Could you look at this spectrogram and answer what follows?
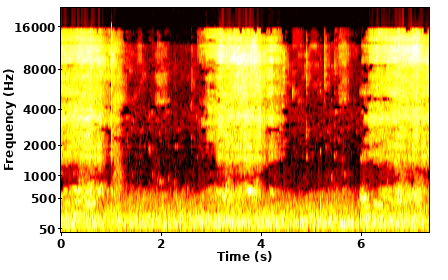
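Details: Man, a waiter, asleep after a 12-hour shift, snoring loudly through an open mouth: slow, rough, airy breaths about 18 a minute over constant room noise; open-mouth snoring.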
